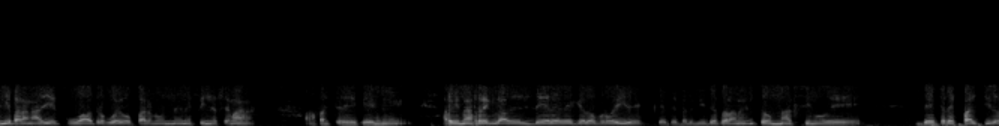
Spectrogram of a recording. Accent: Caguas, Puerto Rico; yo soy de Cagua

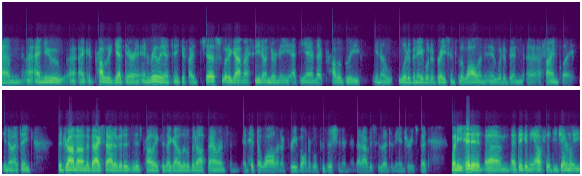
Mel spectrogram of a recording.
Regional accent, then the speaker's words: New York City, New York, United States; moved away as an adult; I was raised obviously in Queens

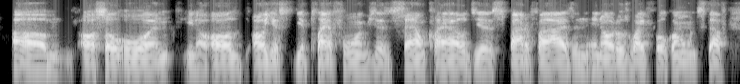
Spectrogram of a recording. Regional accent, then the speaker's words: Philadelphia, Pennsylvania, United States; I'm from Philly

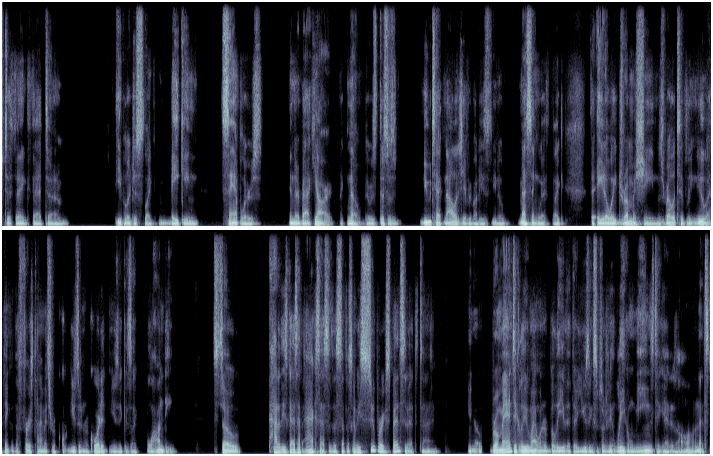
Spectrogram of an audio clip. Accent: Richmond, California, United States; also born or lived in Oakland, California; I grew up in a city adjacent to Oakland called Richmond, California

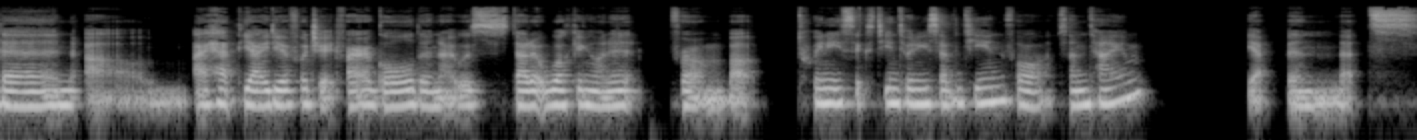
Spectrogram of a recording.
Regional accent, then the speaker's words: Singapore; I grew up in Singapore

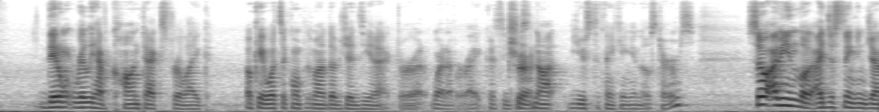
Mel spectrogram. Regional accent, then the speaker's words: United States; now in Canada; My second language at school was actually Spanish. So I grew up in the States, for people who don't know. So I learned Spanish, and to this day, I still like, try to keep in practice, and I have like I understand Spanish still fairly well

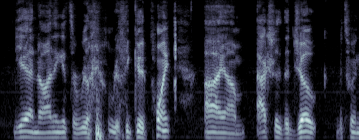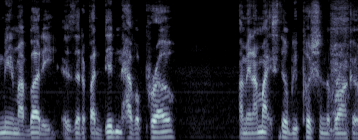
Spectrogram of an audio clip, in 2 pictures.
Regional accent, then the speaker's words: the Carolinas, United States; I'm from Carolina

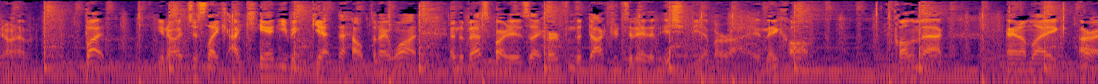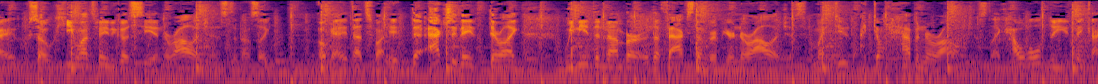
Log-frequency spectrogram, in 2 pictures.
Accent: United States; I'm in America. I'm American as fuck

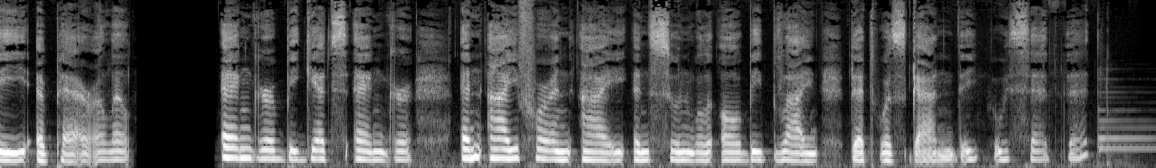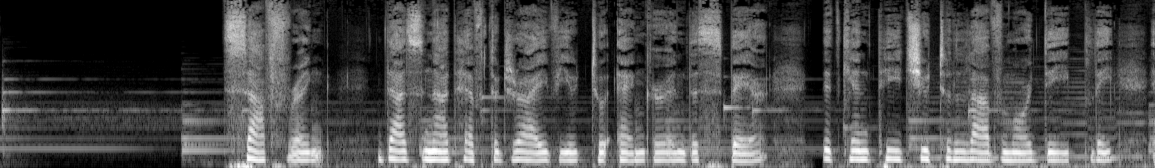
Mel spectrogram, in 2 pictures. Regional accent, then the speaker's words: Warsaw, Masovian Voivodeship, Poland; moved away; I was born in Warsaw, Poland. Warsaw was the center of my universe

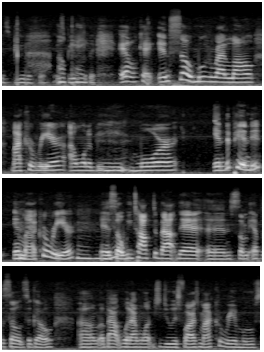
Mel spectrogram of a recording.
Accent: Albany, Georgia, United States; also born or lived in Heidelberg, Germany; I always claim Albany, Georgia is my hometown, but I was actually born in Heidelberg, Germany.

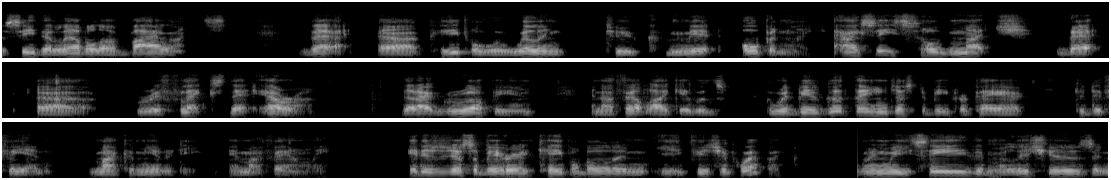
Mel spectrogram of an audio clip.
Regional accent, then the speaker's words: the South, United States; Growing up in the South

